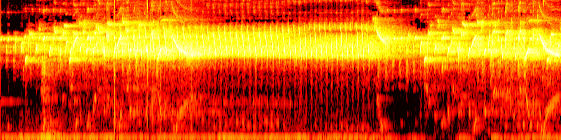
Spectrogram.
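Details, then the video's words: Goldfinch singing a long, rapid tinkling twitter, with a stretch of quick, evenly repeated buzzy notes in the middle and lively slurred chirps resuming toward the close. "voice carduelis- Tweets the birds. Tones a bird Goldfinch. voice goldfinch-"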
